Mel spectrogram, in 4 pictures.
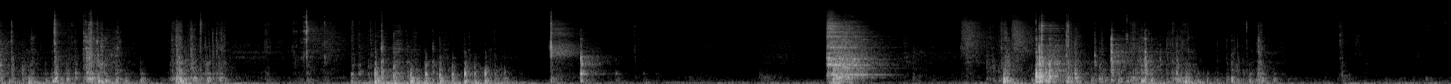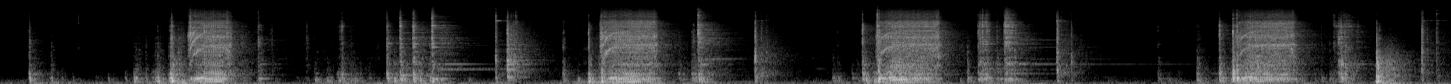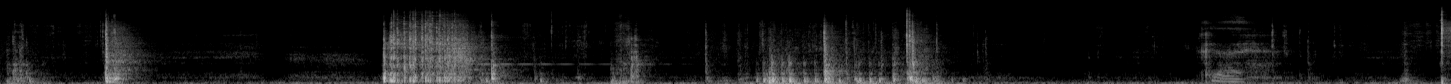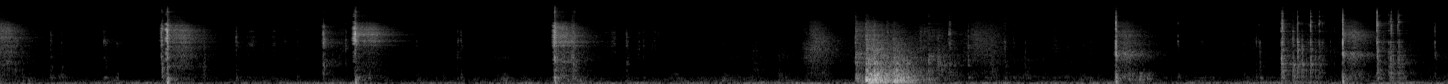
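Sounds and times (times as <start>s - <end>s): power drill running in bursts: 16.4s - 17.0s, 20.5s - 21.3s, 23.3s - 24.1s, 26.9s - 27.7s.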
